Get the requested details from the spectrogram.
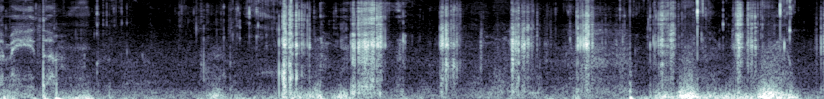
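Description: A man chews food close to a microphone with wet, crunchy mouth sounds.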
